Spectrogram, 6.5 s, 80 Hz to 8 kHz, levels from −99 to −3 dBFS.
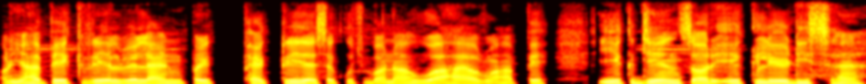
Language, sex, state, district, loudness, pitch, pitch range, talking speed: Hindi, male, Bihar, Vaishali, -15 LUFS, 165 Hz, 160-165 Hz, 210 wpm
